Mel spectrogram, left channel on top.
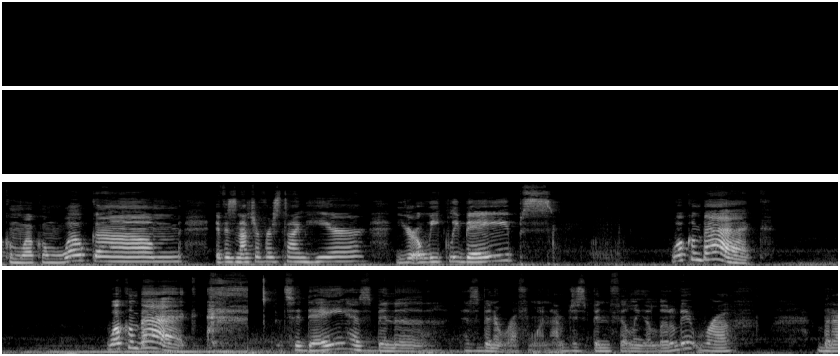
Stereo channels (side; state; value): left; silent; digital silence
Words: If it's not your first time here, you're a weekly babes. Welcome back. Today has been a rough one. I've just been feeling a little bit rough, but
